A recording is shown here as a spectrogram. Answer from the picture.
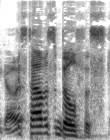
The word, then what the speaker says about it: Gustavus Adolphus: Astolphus Godulphus, or how do you say his name? How does his name go? Gustavus Adolphus? – Yeah, you nearly got it. – Gustavus Adolphus.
